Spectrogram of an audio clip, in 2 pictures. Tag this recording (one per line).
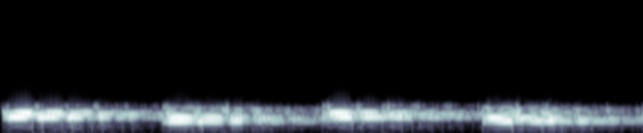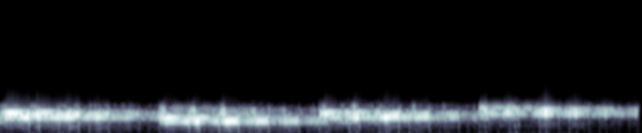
ALARM
RING
SOUND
